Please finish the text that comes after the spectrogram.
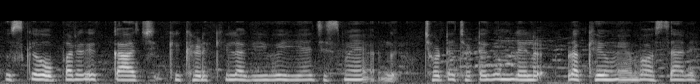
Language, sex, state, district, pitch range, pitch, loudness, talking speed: Hindi, female, Uttar Pradesh, Lucknow, 205-220 Hz, 215 Hz, -18 LUFS, 155 wpm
